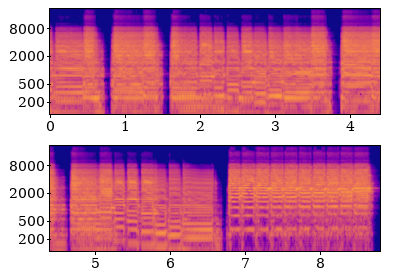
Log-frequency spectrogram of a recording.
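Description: Distorted electric guitar plays a riff with slow note bends, loud and gritty, in repeated phrases separated by brief gaps, ending on a long sustained, buzzing bent note.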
